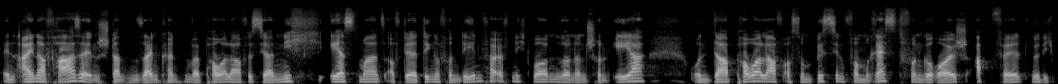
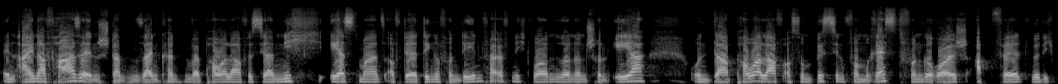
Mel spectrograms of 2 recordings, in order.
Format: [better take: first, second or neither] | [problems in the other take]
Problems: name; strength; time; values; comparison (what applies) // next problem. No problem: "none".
first | distortion; slight; 5% of the sound clipped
